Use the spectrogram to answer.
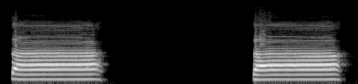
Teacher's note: زبان کا سیرا اور ہمارے جو سامنے والے دانت ہیں اوپر والے، ان کی جڑوں سے ادا ہوتا ہے، زبان کے سیرے کو وہاں پہ لگائیں، ویری گڈ ویری گڈ، جی ہاں۔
